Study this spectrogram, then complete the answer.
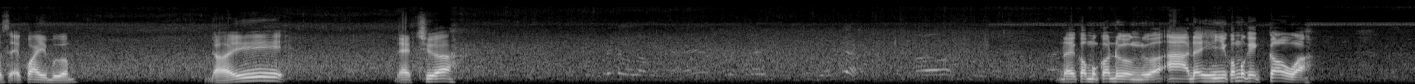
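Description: A shallow river rushes steadily over rocks nearby.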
